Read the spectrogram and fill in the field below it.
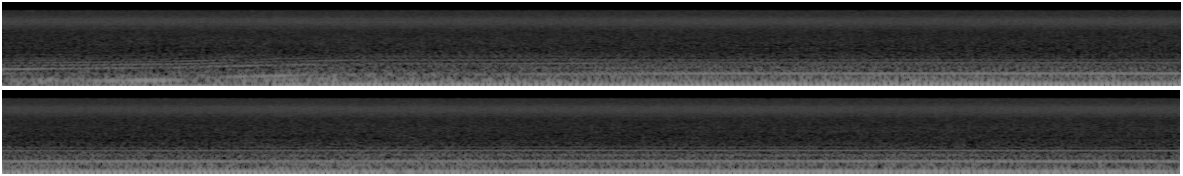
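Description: Wind rushes past the plane.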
